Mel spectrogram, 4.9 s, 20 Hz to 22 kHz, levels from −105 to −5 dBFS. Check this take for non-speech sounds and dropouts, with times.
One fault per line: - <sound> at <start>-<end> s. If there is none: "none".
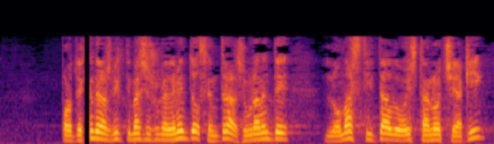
- dropout at 0.8-0.9 s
